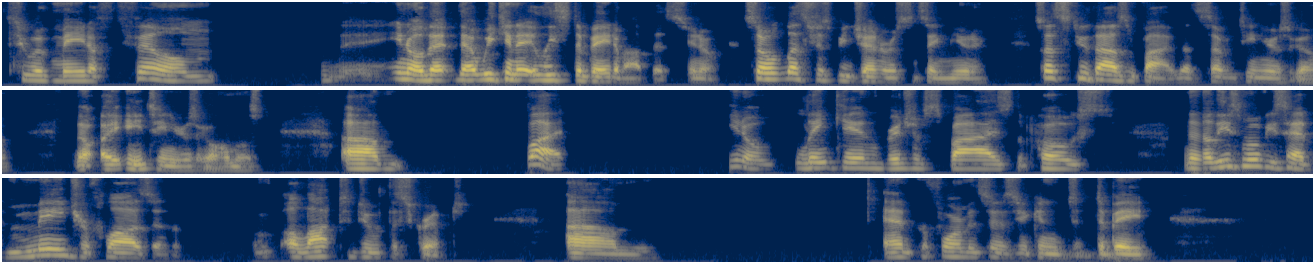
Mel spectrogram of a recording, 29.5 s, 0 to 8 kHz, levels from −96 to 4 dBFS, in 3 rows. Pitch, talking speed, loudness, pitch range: 140 Hz, 140 wpm, -25 LUFS, 120-195 Hz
